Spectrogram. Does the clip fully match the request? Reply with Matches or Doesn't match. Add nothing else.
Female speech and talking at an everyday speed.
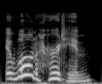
Doesn't match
